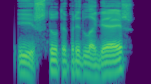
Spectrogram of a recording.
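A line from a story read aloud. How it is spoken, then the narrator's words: Orc speaking through teeth. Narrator (Russian): процедил орк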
